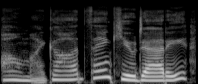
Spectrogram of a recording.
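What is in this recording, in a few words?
thank you daddy, female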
